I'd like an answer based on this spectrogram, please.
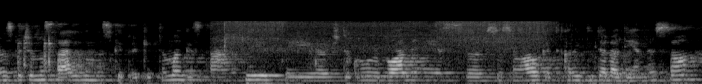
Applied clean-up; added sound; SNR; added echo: none; Water; 15 dB; reverberation time 0.8 s.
